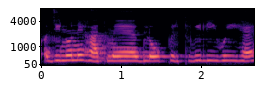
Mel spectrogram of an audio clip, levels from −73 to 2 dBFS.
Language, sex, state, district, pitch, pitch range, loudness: Hindi, female, Bihar, East Champaran, 240 Hz, 235-250 Hz, -25 LUFS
